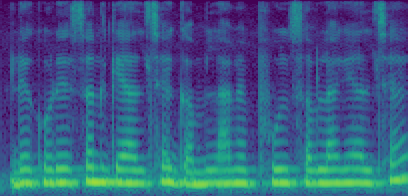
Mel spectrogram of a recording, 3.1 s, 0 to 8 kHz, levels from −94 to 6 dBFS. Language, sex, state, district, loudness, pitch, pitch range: Maithili, female, Bihar, Samastipur, -19 LUFS, 205 Hz, 200-210 Hz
